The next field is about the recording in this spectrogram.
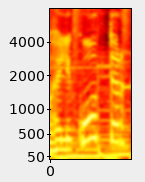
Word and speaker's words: гелікоптер: Гелікоптер наголос саме на останньому складі,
